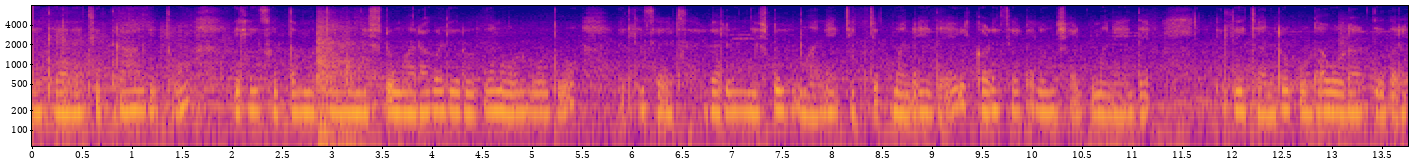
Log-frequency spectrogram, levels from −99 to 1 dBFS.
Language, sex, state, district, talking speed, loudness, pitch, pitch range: Kannada, female, Karnataka, Chamarajanagar, 130 wpm, -29 LUFS, 190 Hz, 185-200 Hz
